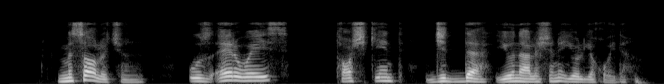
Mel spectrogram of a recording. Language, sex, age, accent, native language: Uzbek, male, 25-34, Toshkent shahri, Uzbek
